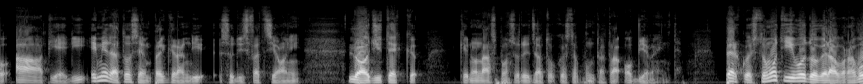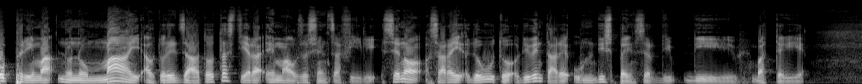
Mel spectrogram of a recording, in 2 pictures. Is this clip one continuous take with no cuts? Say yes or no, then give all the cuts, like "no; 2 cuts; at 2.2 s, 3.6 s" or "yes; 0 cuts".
no; 1 cut; at 7.1 s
